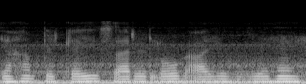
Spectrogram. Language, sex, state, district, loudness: Hindi, male, Arunachal Pradesh, Lower Dibang Valley, -15 LUFS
